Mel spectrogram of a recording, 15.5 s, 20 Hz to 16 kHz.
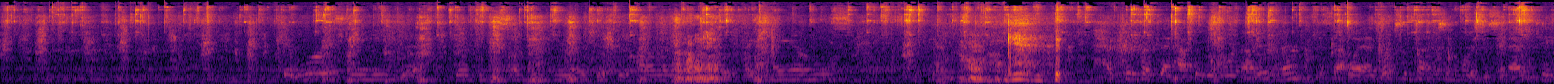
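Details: Pembroke Welsh Corgi puppy Gator, a pet born May 8, 2011, playing his unusual twirling game in the morning; busy scuffling and rustling noise throughout, with short yelping, whimpery bursts near the middle and toward the end, and human voices in the background.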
